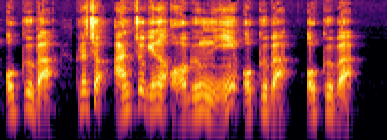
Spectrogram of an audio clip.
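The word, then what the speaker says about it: 奥歯: 발음은 오크바.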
